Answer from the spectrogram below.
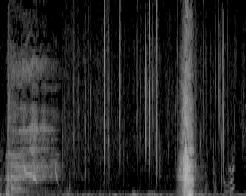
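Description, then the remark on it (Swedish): An imitation of crackling fire: a tonal, voice-like opening gives way to scattered sharp clicks and pops, one louder crunchy burst, and a few quick chirps, all fairly soft. “För de som har lyssnat på våran podd så vet de att det här är det eldljudet som skapades, men det är inte eld.”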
